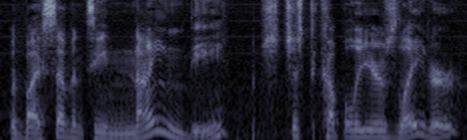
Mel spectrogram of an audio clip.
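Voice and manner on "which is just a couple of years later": ordinary talk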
